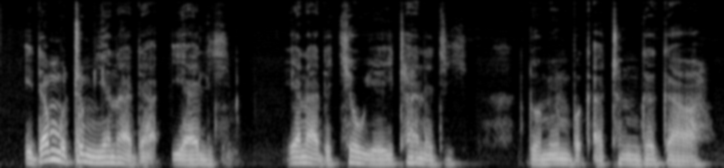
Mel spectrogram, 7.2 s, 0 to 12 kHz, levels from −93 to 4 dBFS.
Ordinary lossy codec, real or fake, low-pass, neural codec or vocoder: none; fake; none; vocoder, 24 kHz, 100 mel bands, Vocos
